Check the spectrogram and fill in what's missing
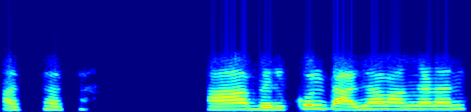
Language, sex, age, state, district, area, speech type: Sindhi, female, 18-30, Gujarat, Kutch, rural, conversation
